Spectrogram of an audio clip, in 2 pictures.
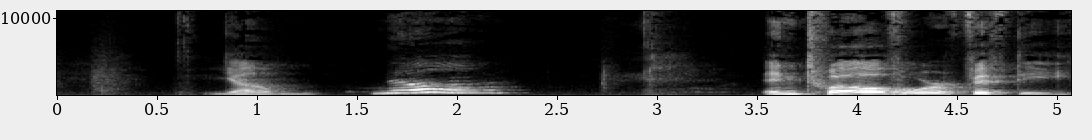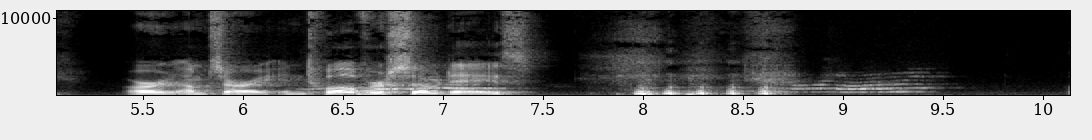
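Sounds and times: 
speech: 0.8 - 2.3, 3.5 - 8.6
territorial pet cat yowling: 6.1 - 7.5, 8.6 - 9.6.

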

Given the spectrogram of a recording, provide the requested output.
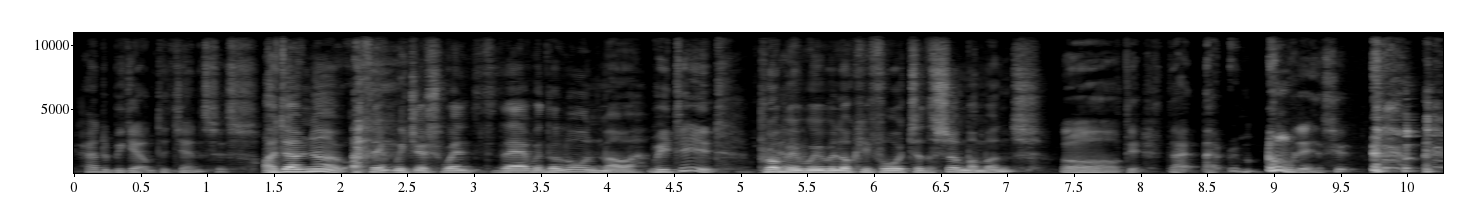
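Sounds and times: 
speech: 0.1 - 10.2
person coughing after a crumb went down the wrong way: 9.7 - 10.2.

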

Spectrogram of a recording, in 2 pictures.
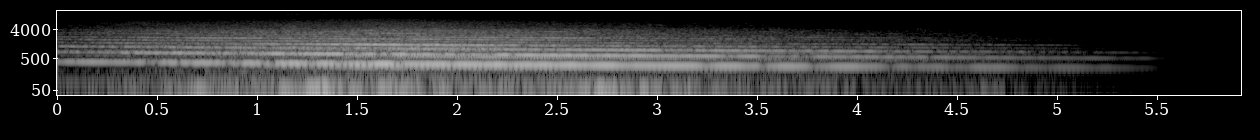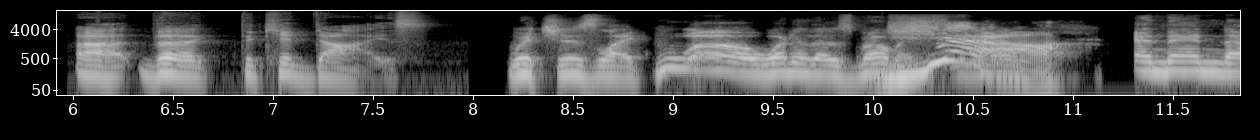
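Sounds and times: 
civil-defense-style siren wail used as a spoiler-alert sound effect: 0.0 - 5.6
speech: 6.0 - 11.8.

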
